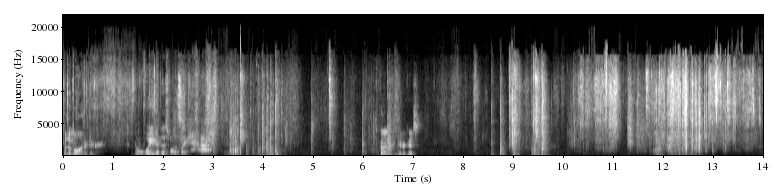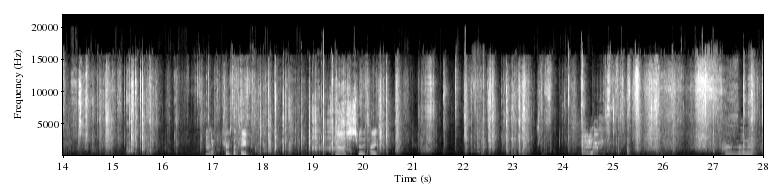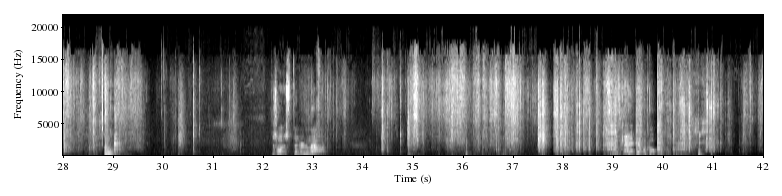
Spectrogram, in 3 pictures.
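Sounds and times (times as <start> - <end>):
plastic and foam packaging rustling: 0.0 - 6.7, 7.6 - 42.0
packaging rustling and knocking: 11.6 - 24.1, 34.3 - 42.0.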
